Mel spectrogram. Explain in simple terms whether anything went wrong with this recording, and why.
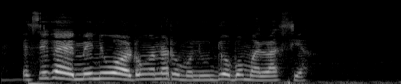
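Likely HE-AAC compression, heavy, throughout the speech: nothing above about 12.3 kHz remains, and treble rebuilt from copied lower bands makes s sounds gritty.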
